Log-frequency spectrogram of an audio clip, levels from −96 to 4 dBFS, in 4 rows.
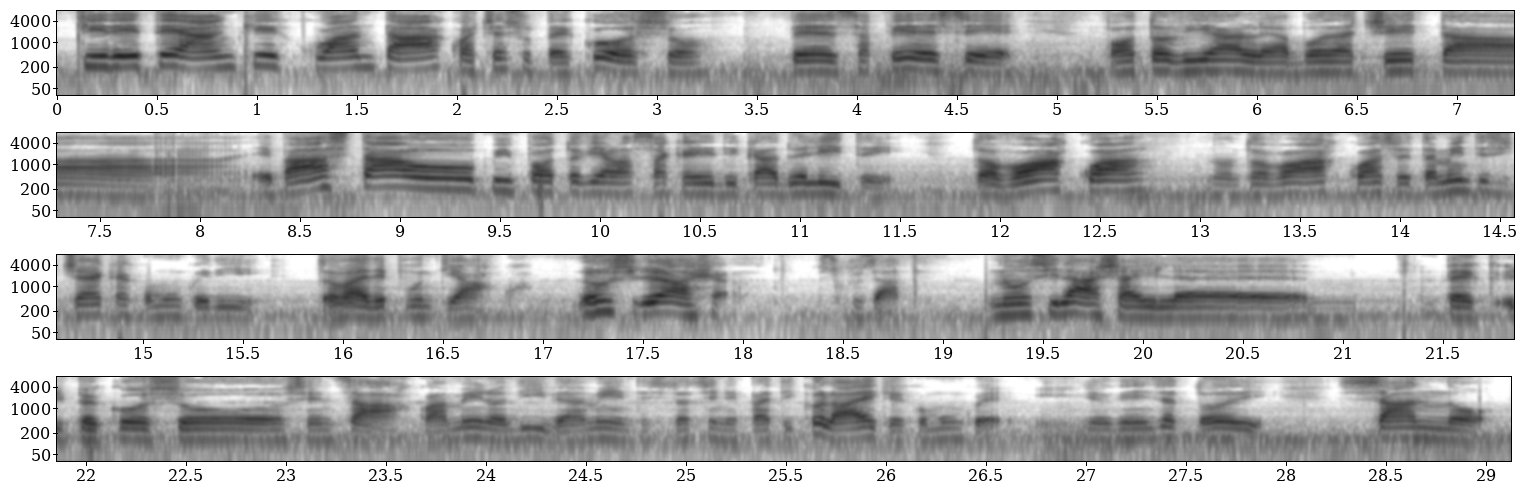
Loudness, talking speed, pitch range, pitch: -22 LUFS, 130 wpm, 135-175 Hz, 150 Hz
